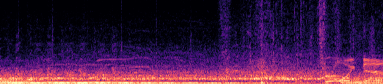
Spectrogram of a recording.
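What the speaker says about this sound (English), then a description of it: "Crowd getting in it a bit already." Football stadium crowd at a Kansas City Chiefs versus New York Jets game roaring before a third down, a dense continuous swell of cheering with whoops, heard under loud play-by-play commentary.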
